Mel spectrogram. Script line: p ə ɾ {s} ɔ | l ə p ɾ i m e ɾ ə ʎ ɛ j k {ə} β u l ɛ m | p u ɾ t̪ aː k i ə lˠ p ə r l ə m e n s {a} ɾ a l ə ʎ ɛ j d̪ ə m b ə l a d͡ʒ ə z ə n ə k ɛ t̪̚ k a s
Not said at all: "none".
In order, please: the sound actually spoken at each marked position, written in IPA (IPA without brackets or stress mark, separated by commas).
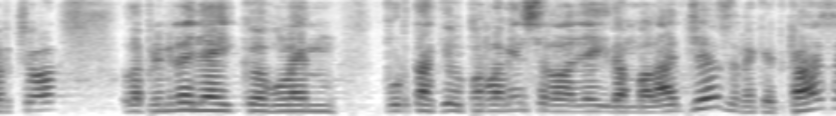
ʃ, ə, ə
